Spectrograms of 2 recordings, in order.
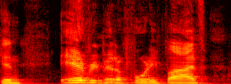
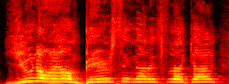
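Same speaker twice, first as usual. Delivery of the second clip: higher-pitched indignant scolding; mad dad; 7 semitones higher, 3 dB louder than usual. Retold or imitated. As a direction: imitate a father telling off his son. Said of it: "My dad's so mad".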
